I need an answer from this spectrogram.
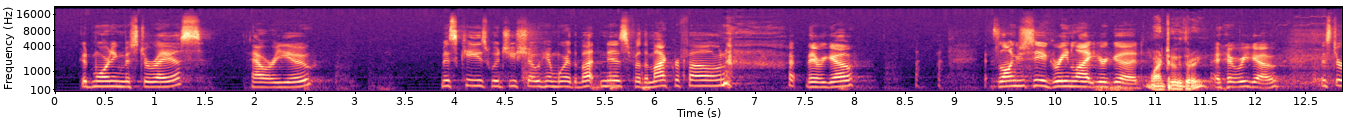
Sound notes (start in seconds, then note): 6.6 chuckling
